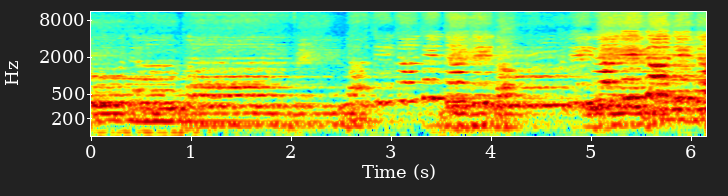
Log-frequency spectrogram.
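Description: Background music: a choir singing slow, held chords that change every second or two.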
